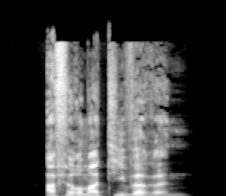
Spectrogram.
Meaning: inflection of affirmativ: 1. strong genitive masculine/neuter singular comparative degree 2. weak/mixed genitive/dative all-gender singular comparative degree
- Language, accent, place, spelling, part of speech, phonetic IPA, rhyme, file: German, Germany, Berlin, affirmativeren, adjective, [afɪʁmaˈtiːvəʁən], -iːvəʁən, De-affirmativeren.ogg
